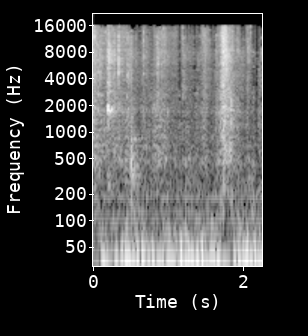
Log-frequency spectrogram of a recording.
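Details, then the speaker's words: A brief, sharp pop from a young woman's neck during chiropractic manipulation as she lets her head relax and drop: joint cavitation, a harmless release of gas in the joint. "good that pop right yes let get to the other side relax your head just drop it good good"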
